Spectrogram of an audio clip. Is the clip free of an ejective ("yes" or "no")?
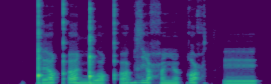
no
